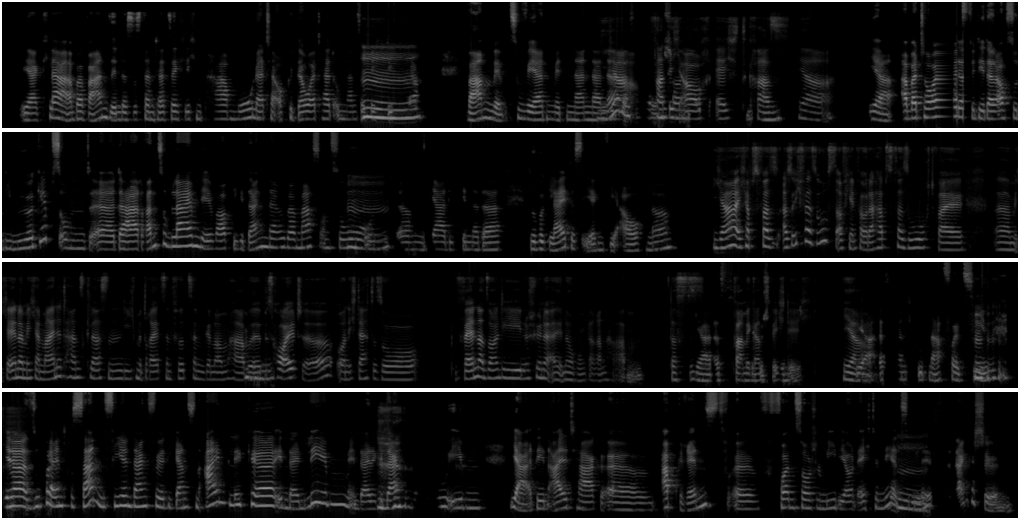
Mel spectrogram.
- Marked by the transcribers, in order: other background noise; drawn out: "Mhm"; chuckle; chuckle
- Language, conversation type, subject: German, podcast, Wie unterscheidest du im Alltag echte Nähe von Nähe in sozialen Netzwerken?
- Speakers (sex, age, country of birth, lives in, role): female, 30-34, Germany, Germany, guest; female, 35-39, Germany, Spain, host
